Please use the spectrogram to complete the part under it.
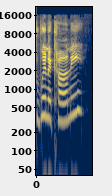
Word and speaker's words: Winneconne: So let's talk about, is it pronounced Winneconne? Winneconne, Wisconsin? – Spell it. – Oh, W-I-N-N-E-C-O-N-N-E.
